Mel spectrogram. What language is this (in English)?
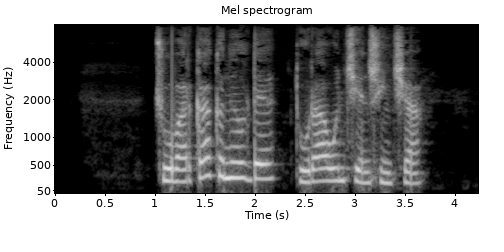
Mari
